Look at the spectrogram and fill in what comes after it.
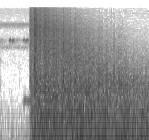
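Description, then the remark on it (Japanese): A sudden crack of spring thunder somewhere in a starless night sky bursts in after a near-silent start, then rolls on as a loud, deep, sustained rumble without any voices. “星もない空のどこかで、春雷が鳴った。”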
